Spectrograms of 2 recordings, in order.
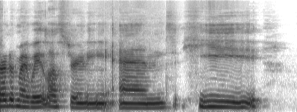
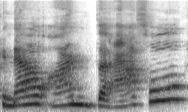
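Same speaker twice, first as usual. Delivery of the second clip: mocking husband, much higher, slow and rising; mock indignant husband; 8 semitones higher than usual. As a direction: drag out a whiny high "asshole?".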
